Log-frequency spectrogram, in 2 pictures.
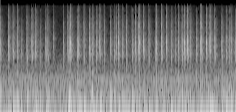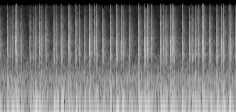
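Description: Long nails and fingertips tap and scratch the glossy cardstock back cover of a spiral notebook with a barcode, lying flat. A fast, dense run of crisp, dry clicks and scratchy brushes sounds over a low rumble, with no ring after each tap.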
